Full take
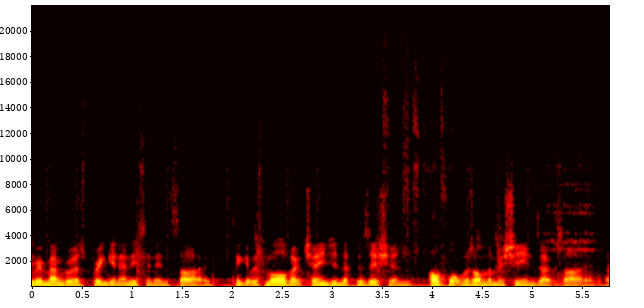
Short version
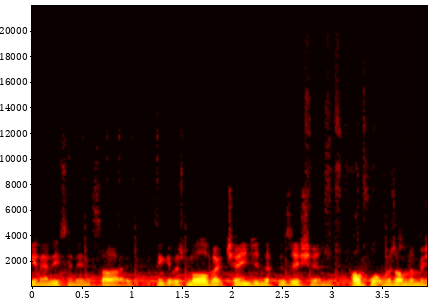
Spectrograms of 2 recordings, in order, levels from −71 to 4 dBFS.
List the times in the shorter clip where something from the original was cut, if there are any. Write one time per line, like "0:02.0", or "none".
none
